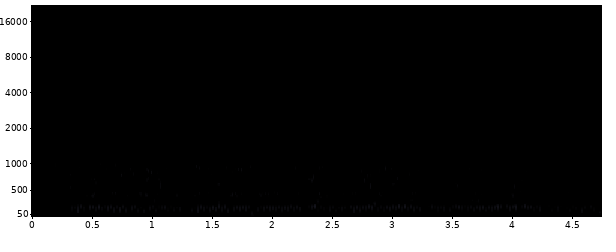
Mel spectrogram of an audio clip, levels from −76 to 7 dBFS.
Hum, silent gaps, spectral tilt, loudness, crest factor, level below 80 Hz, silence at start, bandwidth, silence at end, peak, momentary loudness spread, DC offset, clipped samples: none; none; -4 dB/octave; -70 LUFS; 12 dB; -88 dBFS; 0 s; 16 kHz; 0 s; -58 dBFS; 1 LU; under 0.1%; under 0.1%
